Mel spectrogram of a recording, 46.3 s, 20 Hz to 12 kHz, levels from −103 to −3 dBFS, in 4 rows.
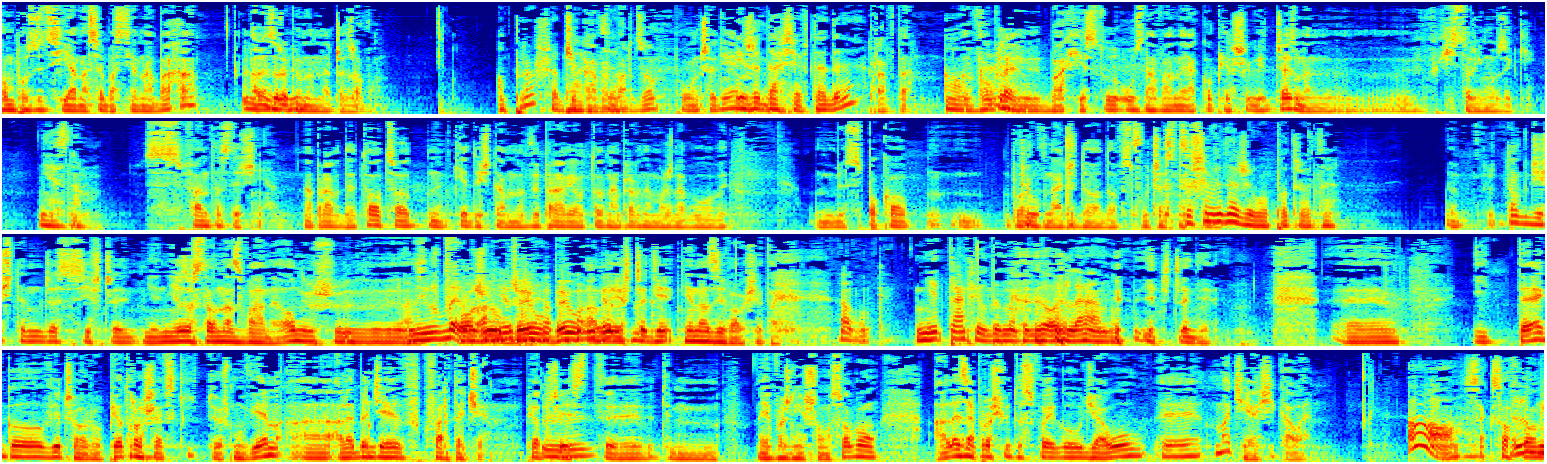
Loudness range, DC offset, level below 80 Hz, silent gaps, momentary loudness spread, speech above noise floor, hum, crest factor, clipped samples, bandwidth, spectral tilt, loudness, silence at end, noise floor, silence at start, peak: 11 LU; under 0.1%; -38 dBFS; none; 16 LU; 50 dB; none; 16 dB; under 0.1%; 11.5 kHz; -5.5 dB/octave; -17 LUFS; 0 s; -67 dBFS; 0 s; -2 dBFS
